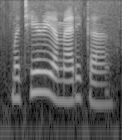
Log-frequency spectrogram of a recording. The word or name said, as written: materia medica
